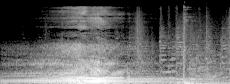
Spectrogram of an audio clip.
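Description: Engine of a comfortable sport touring motorcycle revving up to a peak and easing off, a smooth rising-and-falling drone close by with no talk.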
